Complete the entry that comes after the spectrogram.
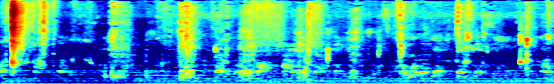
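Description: A person biting into and chewing fried egg close to the microphone: one sharp bite just after the start, then soft chewing with small wet clicks and smacks.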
